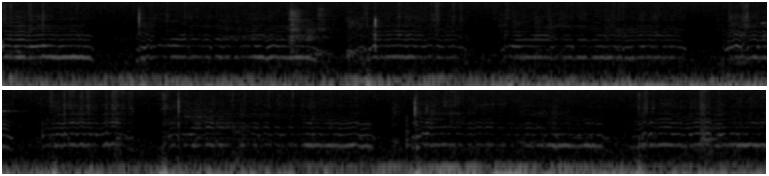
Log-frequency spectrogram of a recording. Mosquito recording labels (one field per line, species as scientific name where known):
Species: Culex pipiens complex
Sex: female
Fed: unfed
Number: one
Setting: cup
